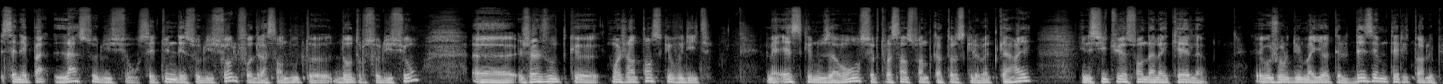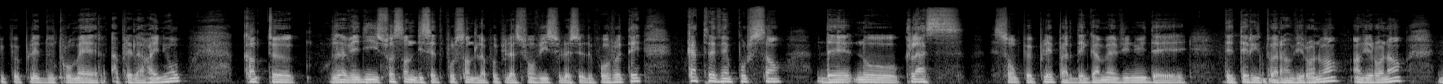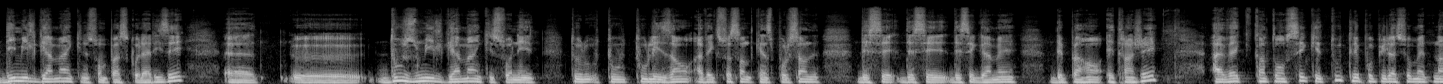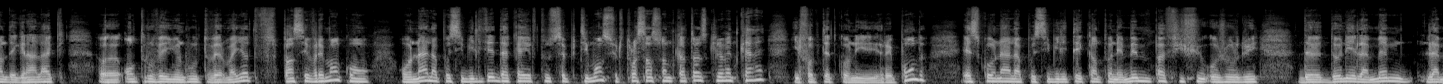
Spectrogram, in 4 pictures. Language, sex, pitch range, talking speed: French, male, 105-135 Hz, 175 wpm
